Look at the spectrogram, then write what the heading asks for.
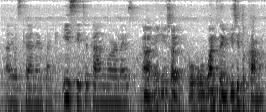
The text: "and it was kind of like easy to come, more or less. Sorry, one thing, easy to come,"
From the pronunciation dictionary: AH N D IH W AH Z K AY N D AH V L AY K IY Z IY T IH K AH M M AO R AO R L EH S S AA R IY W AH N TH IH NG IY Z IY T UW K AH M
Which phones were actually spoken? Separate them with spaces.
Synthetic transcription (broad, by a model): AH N IH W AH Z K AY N AH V L AY K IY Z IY T IH K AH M M AO R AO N L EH S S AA IY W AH N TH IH NG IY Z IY T UW K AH M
